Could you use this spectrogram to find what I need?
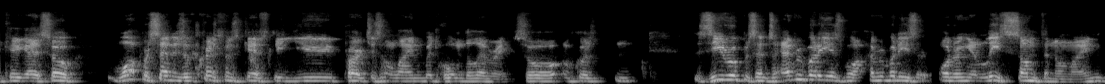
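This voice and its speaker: A man's bright, sharp, fairly high voice in a Scottish accent, fairly quick in pace with ordinary pitch variation. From Scotland. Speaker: guest host. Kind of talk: casual chat.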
